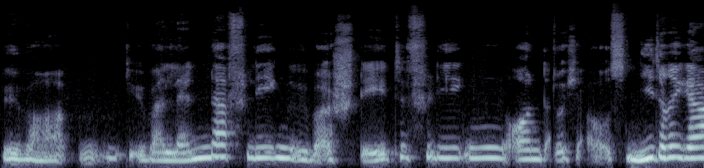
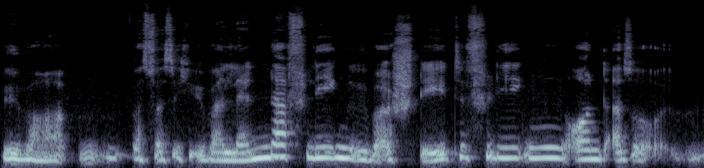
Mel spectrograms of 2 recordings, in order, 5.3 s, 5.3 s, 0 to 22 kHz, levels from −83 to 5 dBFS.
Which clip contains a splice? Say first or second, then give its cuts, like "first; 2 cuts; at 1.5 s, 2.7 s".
first; 2 cuts; at 0.9 s, 4.1 s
